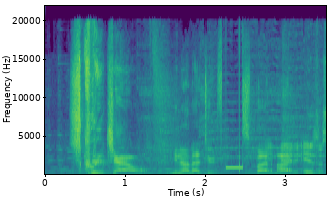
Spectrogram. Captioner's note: beep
